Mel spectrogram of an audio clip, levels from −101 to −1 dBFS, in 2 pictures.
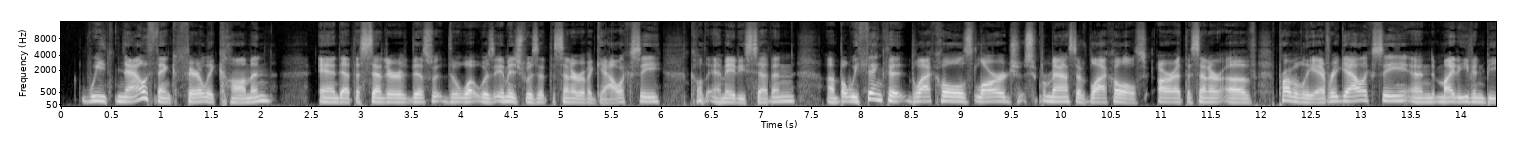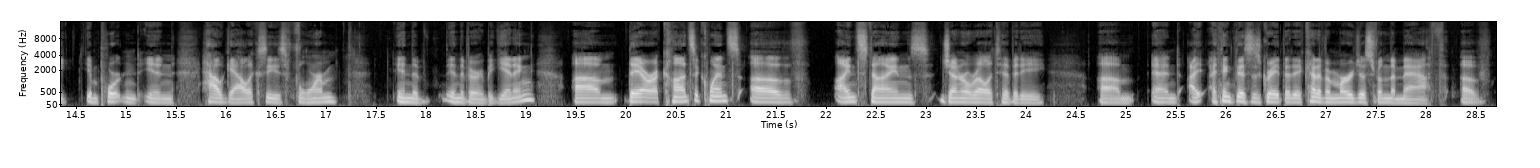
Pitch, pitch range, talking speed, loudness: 135 Hz, 125-150 Hz, 175 wpm, -22 LUFS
